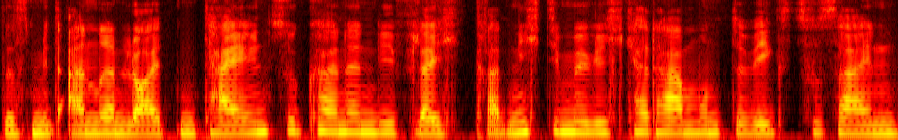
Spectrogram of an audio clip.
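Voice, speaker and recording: A woman with an eastern Austrian accent talks very fast in a fairly low, flat monotone over a very clean recording with a silent background. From Lower Austria, near Vienna. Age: 30s. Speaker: van dweller. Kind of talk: interview.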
